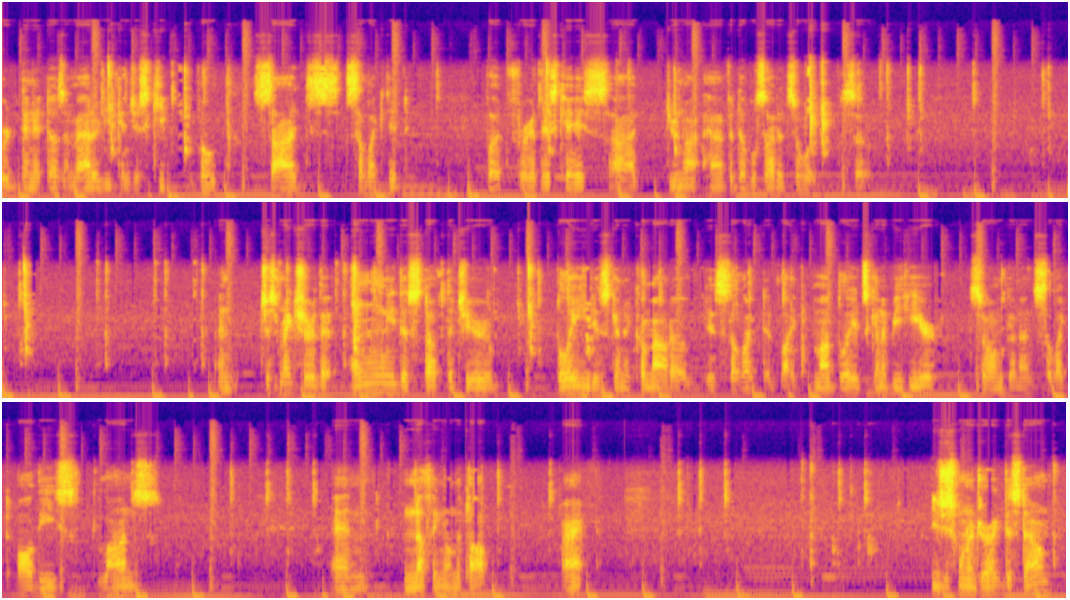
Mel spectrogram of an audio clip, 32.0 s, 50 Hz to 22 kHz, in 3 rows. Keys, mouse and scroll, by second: 1.2 shift+middle click, 4.4 middle click, 6.2 shift+click, 7.0-8.1 scroll up 3, 8.1 c, 9.2 middle click, 10.4 middle click, 11.7 shift+click, 12.2 shift+click, 12.6 shift+click, 13.5 shift+click, 14.0 shift+click, 14.4 middle click, 15.6-16.0 scroll down 2, 16.0 shift+middle click, 16.7-17.1 scroll down 2, 17.1 middle click, 18.2 middle click, 20.7 middle click, 22.1 middle click, 23.6 middle click, 24.2 middle click, 25.5 middle click, 26.3 middle click, 27.5 middle click, 28.3 middle click, 29.3 click, 29.7 middle click, 30.9 click.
